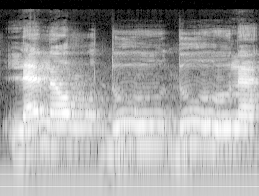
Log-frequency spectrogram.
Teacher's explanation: میم کو را سے ملائیں گے، را کو موٹا کر کے پڑھیں گے۔ اس دال کے بعد واو ہونے کی وجہ سے دال کو ایک الف کی مقدار کھینچیں گے، یہاں بھی یہی صورت ہوگی، دال کو کھینچیں گے۔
